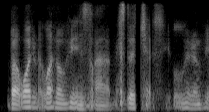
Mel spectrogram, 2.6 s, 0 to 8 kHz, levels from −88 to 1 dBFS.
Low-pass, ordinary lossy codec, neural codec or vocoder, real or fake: 7.2 kHz; Opus, 24 kbps; codec, 16 kHz, 0.5 kbps, FreqCodec, larger model; fake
